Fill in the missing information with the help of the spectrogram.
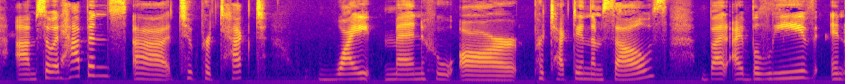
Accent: Texas, United States; So again, we have news out of Texas. It is my home state. I still do love it, but man, am I shaking my head at my home state an awful lot these days.

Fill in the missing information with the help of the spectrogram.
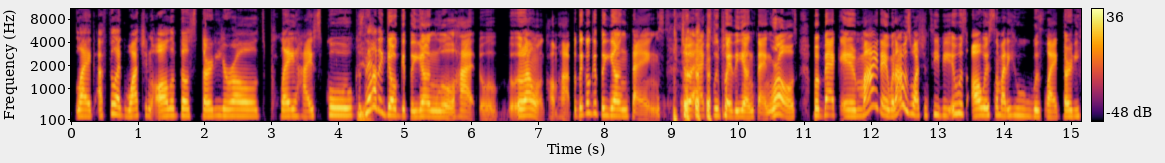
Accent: Texas, United States; Mississippi, I'm from Texas.

